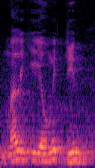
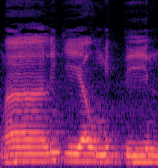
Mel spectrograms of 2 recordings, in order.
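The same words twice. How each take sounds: First: The first vowel of Maliki is kept short. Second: The first vowel of Maliki is drawn out long. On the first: The greatest king of the Day of Judgment. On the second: The one who truly owns the Day of Judgment.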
